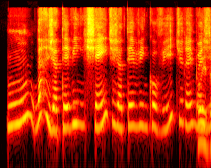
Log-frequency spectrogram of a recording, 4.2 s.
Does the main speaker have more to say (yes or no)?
no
